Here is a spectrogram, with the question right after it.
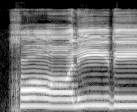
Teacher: या साकिन से पहले ज़ेर है, इसको हमने एक अलिफ के बराबर लंबा करना है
